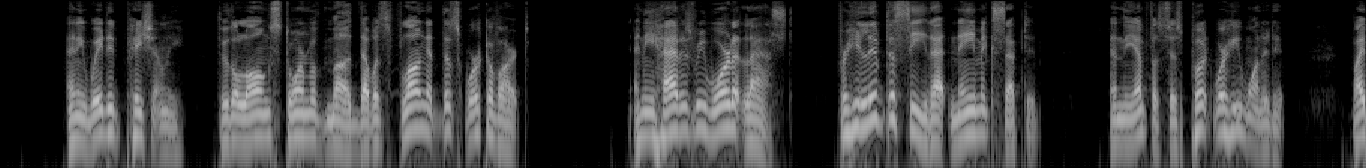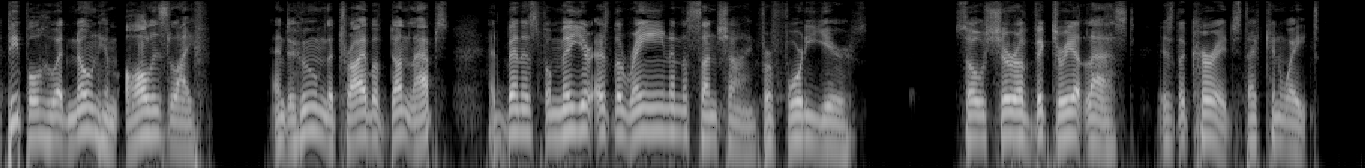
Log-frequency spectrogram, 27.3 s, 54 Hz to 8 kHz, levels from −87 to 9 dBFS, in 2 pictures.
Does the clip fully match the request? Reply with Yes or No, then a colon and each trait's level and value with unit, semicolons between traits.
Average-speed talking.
Yes: average, 180 wpm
